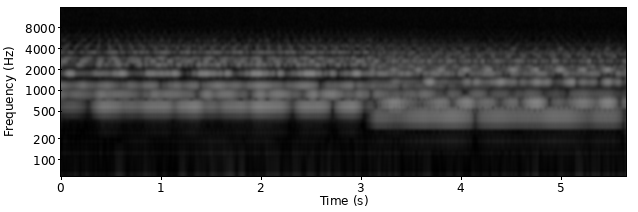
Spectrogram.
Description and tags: High Drone Short
High synth drone pad recorded from a MicroKorg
